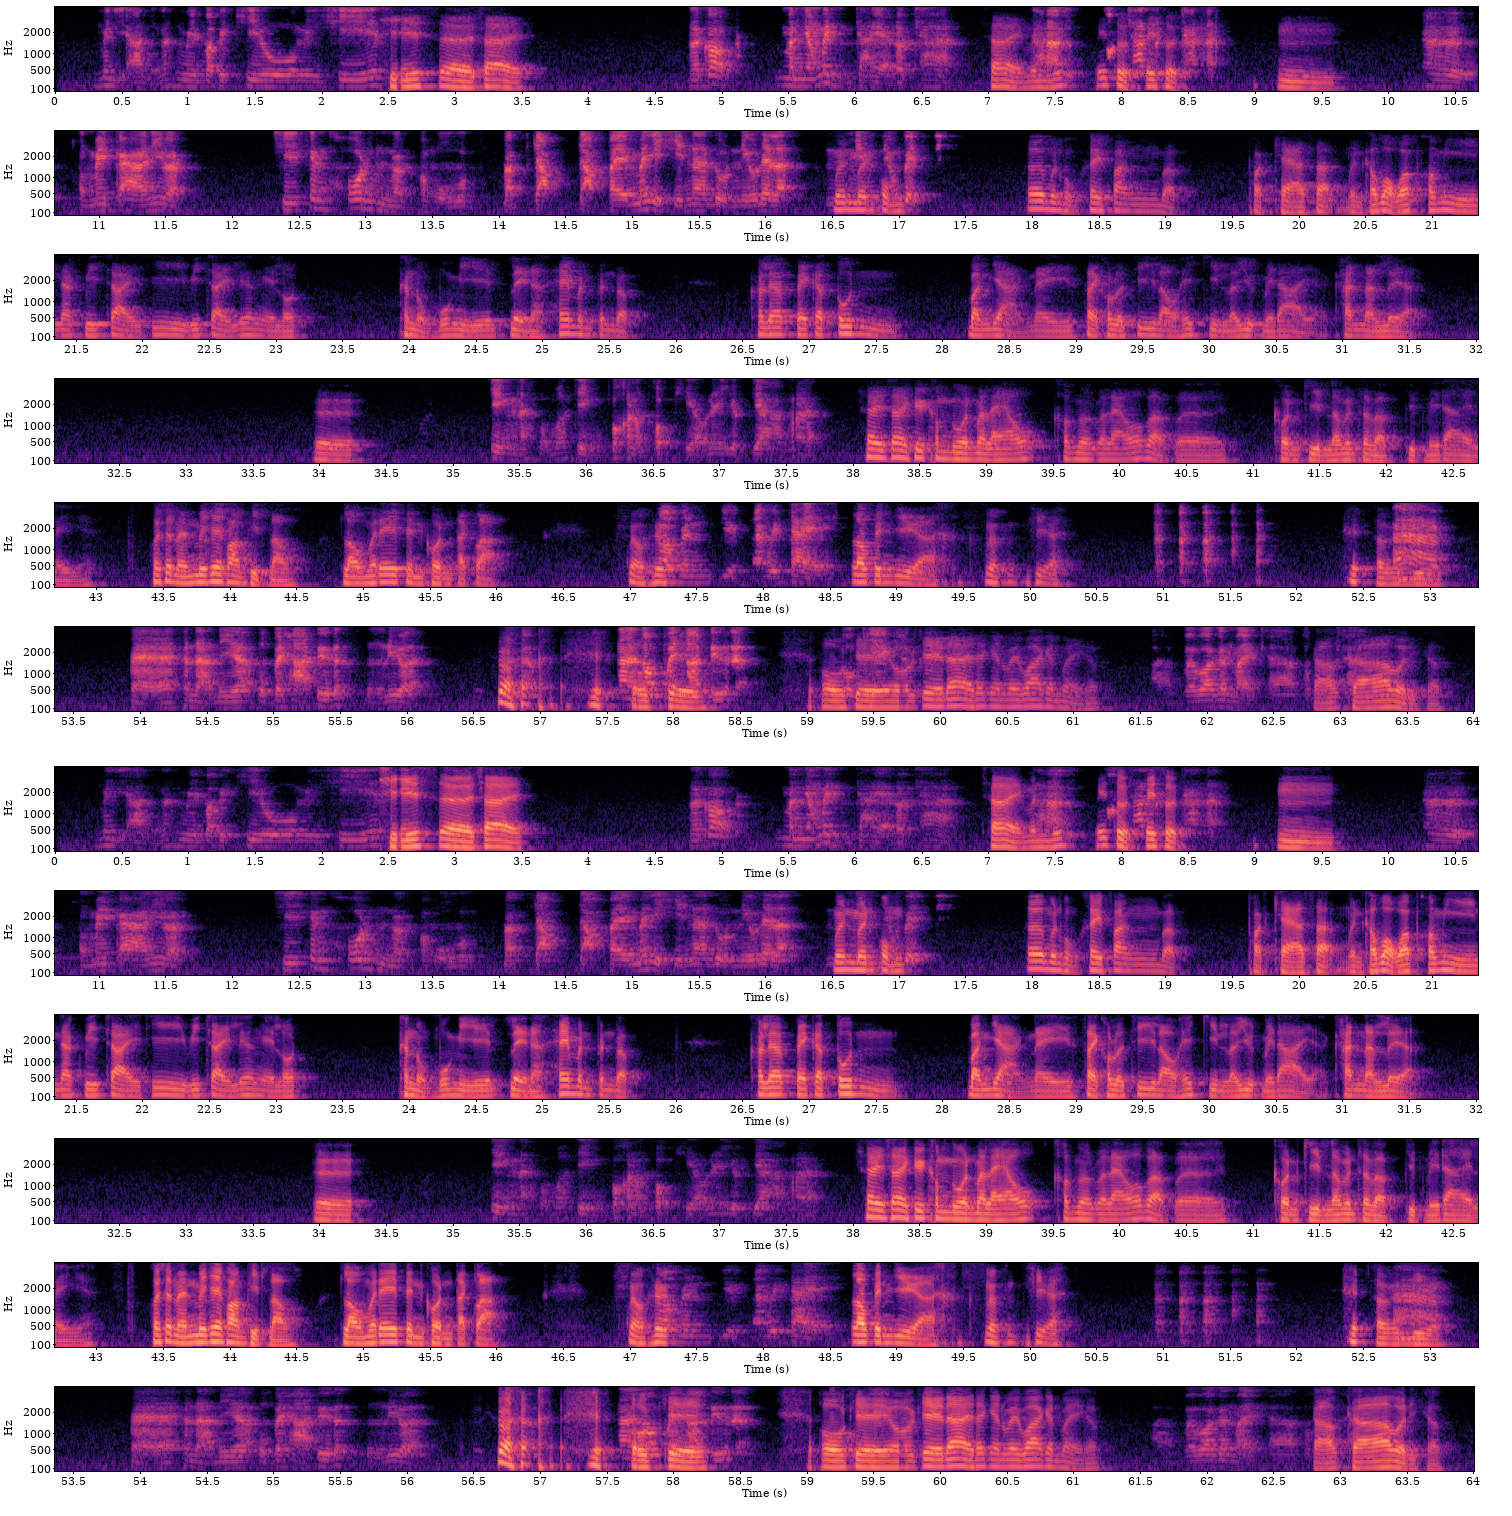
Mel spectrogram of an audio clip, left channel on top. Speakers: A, on the left (about 75°); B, on the right (about 70°).
A: ไม่กี่อันเองนะมีบาร์บีคิวมีชีส
B: ชีสเออใช่
A: แล้วก็มันยังไม่ถึงใจอ่ะรสชาติ
B: ใช่มันไม่ไม่สุดไม่สุด
A: ขนาดรสชาติเหมือนกันนะ
B: อืม
A: เออของอเมริกานี่แบบชีสเข้มข้นแบบโอ้โหแบบจับจับไปไม่กี่ชิ้นนะดูดนิ้วได้ละ
B: เหมือนเหมือนผม
A: นิ้วนิ้วเป็น
B: เออเหมือนผมเคยฟังแบบพอดแคสต์อะเหมือนเขาบอกว่าเขามีนักวิจัยที่วิจัยเรื่องไอ้รสขนมพวกนี้เลยนะให้มันเป็นแบบเขาเรียกไปกระตุ้นบางอย่างใน psychology เราให้กินแล้วหยุดไม่ได้อะขั้นนั้นเลยอะเออ
A: จริงนะผมว่าจริงพวกขนมขบเคี้ยวเนี่ยหยุดยากมาก
B: ใช่ใช่คือคำนวณมาแล้วคำนวณมาแล้วว่าแบบเออคนกินแล้วมันจะแบบหยุดไม่ได้อะไรเงี้ยเพราะฉะนั้นไม่ใช่ความผิดเราเราไม่ได้เป็นคนตะกละ
A: เออ
B: เรา
A: เราเป็นนักวิจัย
B: เราเป็นเหยื่อเราเป็นเหยื่อ
A: <laughs>
B: เราเป็นเหยื่อ
A: อ่าแหมขนาดนี้แล้วผมไปหาซื้อสักถุงดีกว่าครับ
B: <laughs>
A: อ่าต้องไปหาซื้อแหละ
B: โอเคโอเคโอเคได้ถ้างั้นไว้ว่ากันใหม่ครับ
A: โอเคครับไว้ว่ากันใหม่ครับขอบคุณครับ
B: ครับครับสวัสดีครับ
